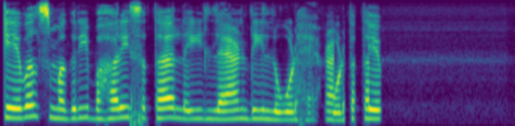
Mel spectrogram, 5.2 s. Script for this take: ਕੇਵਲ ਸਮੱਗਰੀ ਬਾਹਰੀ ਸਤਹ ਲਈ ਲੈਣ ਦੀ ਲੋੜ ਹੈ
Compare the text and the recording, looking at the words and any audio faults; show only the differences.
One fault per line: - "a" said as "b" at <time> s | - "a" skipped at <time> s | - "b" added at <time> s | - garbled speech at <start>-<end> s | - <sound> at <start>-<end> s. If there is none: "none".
- garbled speech at 3.2-3.8 s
